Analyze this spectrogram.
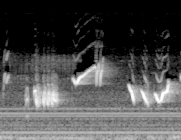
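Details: Male and female White-rumped shama during 'kích lửa': a rolling buzzy chatter, then a long rising whistle and a quick falling-rising slurred phrase, over electrical hum.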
